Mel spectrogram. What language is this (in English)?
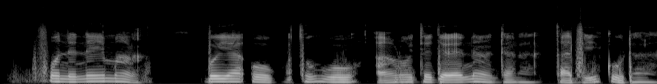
Yoruba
